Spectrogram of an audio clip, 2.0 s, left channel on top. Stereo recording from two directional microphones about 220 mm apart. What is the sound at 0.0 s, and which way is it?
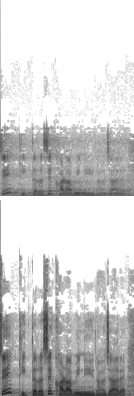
A woman's voice, 55° right (ahead or behind).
